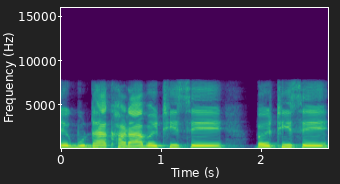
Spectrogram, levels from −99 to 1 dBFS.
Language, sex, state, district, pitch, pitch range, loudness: Chhattisgarhi, female, Chhattisgarh, Sarguja, 200 Hz, 195-210 Hz, -14 LUFS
